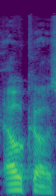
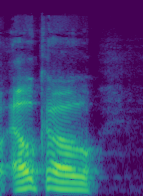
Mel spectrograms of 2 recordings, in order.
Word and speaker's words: Elko: The guy, Mike Elkness, how do you say his name? The coach for Duke? – Elko. – So Elko, he said on his coach's show last night that he could go potentially.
